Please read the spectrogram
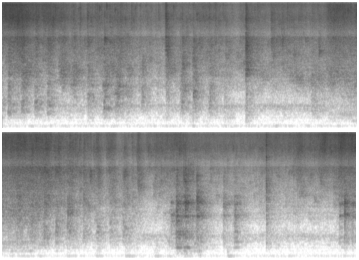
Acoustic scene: restroom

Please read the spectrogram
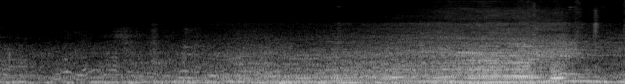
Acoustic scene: street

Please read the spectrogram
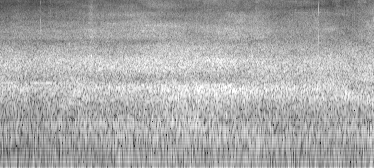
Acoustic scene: street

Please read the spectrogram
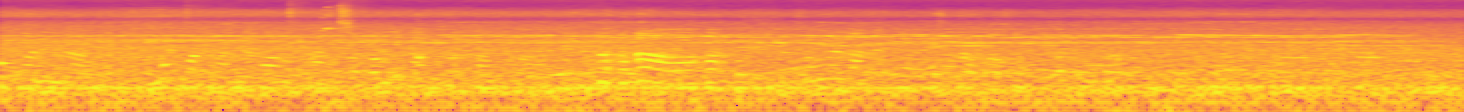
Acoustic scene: subway station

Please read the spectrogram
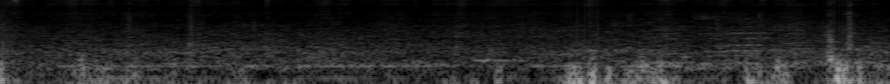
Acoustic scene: residential area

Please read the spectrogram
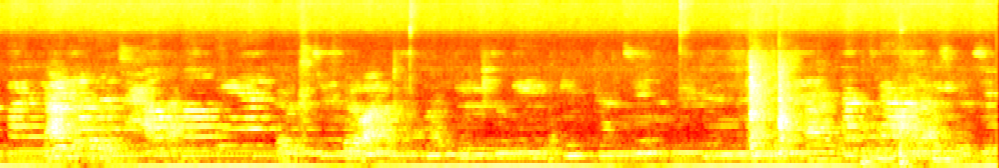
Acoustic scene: crowded indoor space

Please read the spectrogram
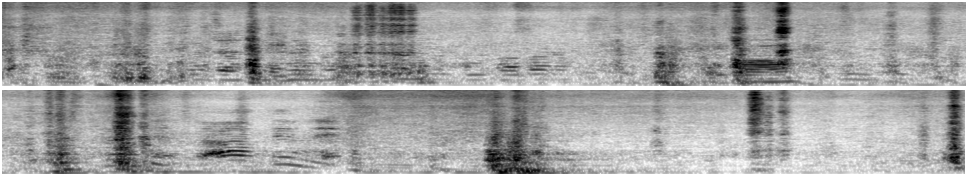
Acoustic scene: car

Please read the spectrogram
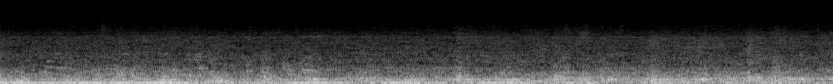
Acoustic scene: subway train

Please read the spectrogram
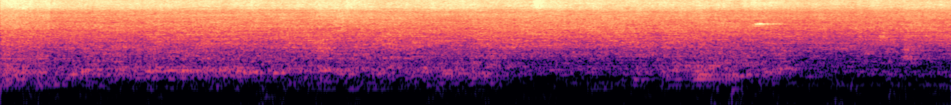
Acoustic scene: restroom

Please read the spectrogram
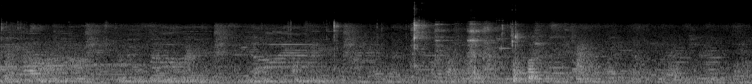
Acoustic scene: crowded indoor space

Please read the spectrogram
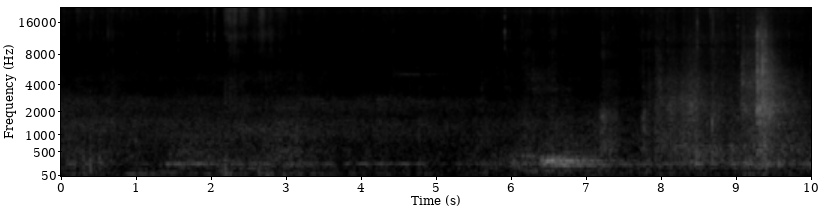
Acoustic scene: elevator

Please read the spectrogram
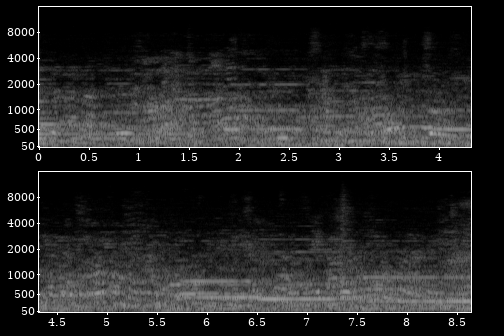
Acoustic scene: cafe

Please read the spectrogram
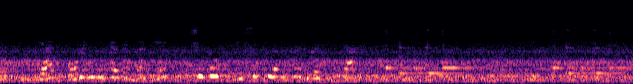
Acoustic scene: car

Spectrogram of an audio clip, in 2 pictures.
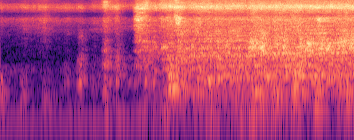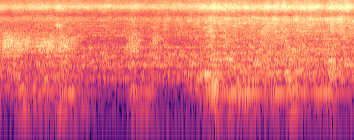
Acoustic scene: restroom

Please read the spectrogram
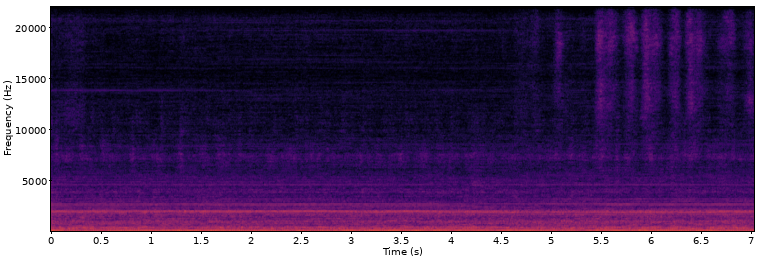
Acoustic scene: kitchen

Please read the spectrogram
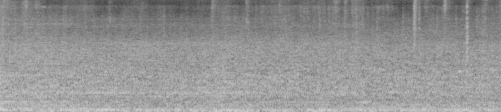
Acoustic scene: car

